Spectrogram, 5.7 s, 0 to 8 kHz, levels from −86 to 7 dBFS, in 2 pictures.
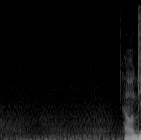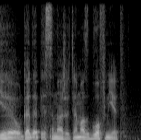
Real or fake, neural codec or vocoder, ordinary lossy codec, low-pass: fake; codec, 16 kHz, 0.5 kbps, X-Codec, HuBERT features, trained on balanced general audio; none; none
